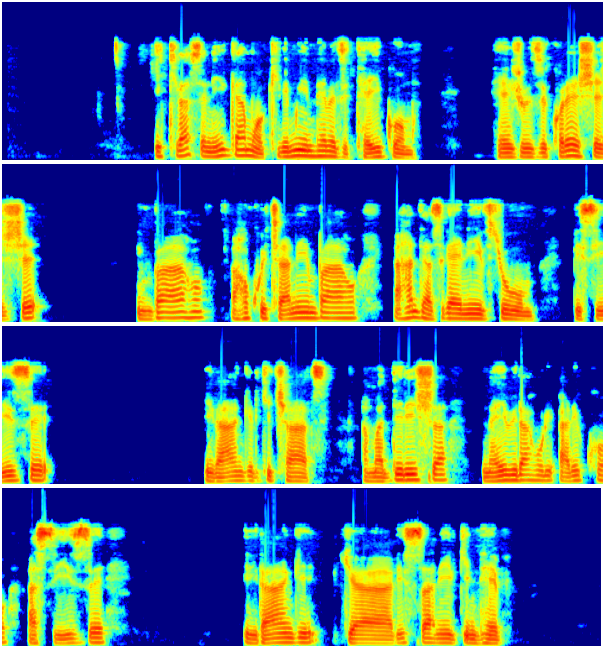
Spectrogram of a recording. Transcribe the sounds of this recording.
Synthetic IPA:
ikiɾaseniɡamŋokʰiɾimŋiːn̥e̞βe̞zitʰe̞ːjiɡo̞mŋe | he̞ːʒuɾuzikʰo̞ɾe̞ʃe̞d͡ʒe̞ | imbaːɦo̞ | aɦo̞kwiːt͡ʃaɾaniːmbaːho̞ | aɦaːndihasiɡaje̞niːvjuːma | βisize̞ | iɾaːŋɡiɾɟit͡ʃaːt͡si̥ | amadiɾiʃa | najiβiɾaɦuɾiʔaɾikʰo̞asize̞ | iɾaːŋɡiɾɟaːɾisaniɾɟin̥he̞βe

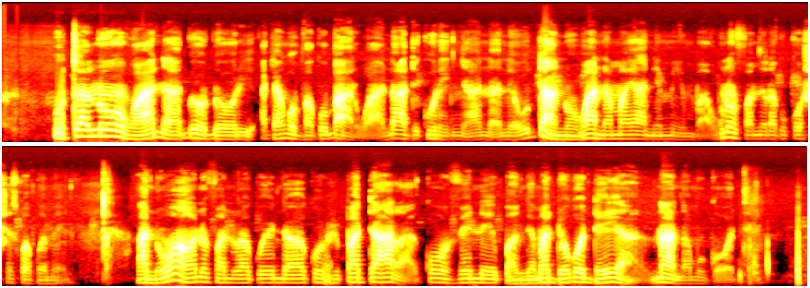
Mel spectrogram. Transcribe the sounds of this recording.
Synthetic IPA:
utanoɦwanaɗoɗoɾiat͡ʃaŋɡo̞b͡vakuɓarwa̰naːtikuɾeɲana̰ne̞utano̞ɦwanamajane̞mimba̰ṵno̞fanirakuko̞ʃe̞swakwemḛːni | ɦan̤uwaɦaano̞fanirakue̞ndakuʐipataɾa̰kove̞nekwaŋɡe̞madʱo̞kodʱe̞ja̰naːnamuɡʱo̰ːti̥

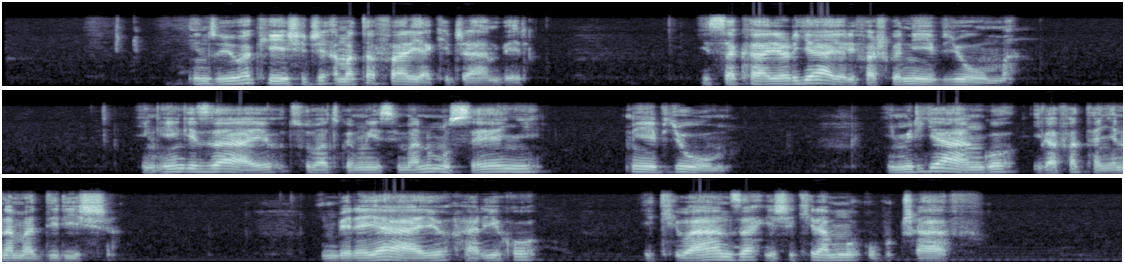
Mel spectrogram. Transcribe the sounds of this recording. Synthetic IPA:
inzujuːβakʰiʃid͡ʒe̞ʔamatafaɾijakid͡ʒaːmbe̞ɾe̞ | isakʰaɾiɾo̞ɾɟaːjo̞ɾifaʃwe̞niːvjuːma | iŋhiːŋɡizaːjo̞z̥uβat͡swe̞mŋiːsimanumuse̞ɲi | niːvjuːma | imiɾɟaːŋɡo̞iɾafatʰaɲe̞namadiɾiʃḁ | imbe̞ɾe̞jaːjo̞haɾiho̞ | ikʰiβaːnzaɡiʃikʰiɾamŋo̞ʔuβut͡ʃaːfu̥

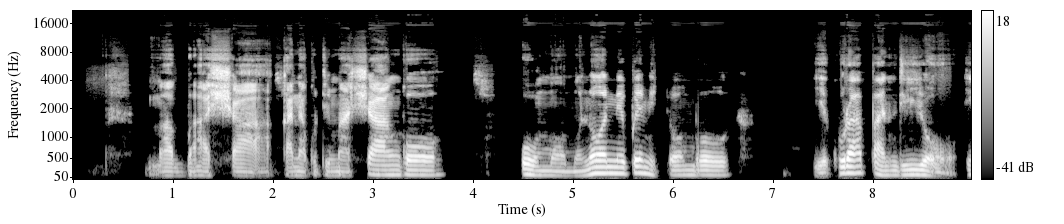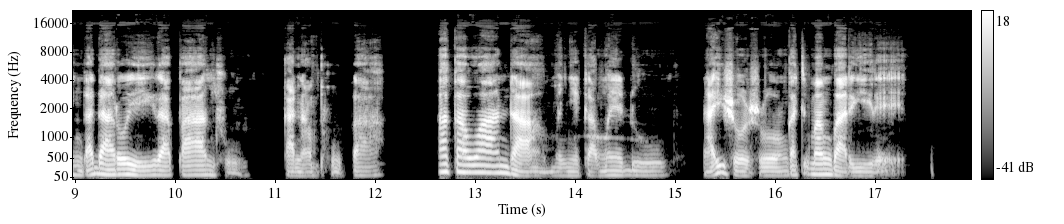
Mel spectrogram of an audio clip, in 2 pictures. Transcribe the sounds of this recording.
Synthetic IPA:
maɡʱwaʃakanakutimaʃaŋɡo | umumuno̞ːne̞kwe̞mito̞mbo̞ | je̞kuɾapandijo̞iŋɡaɗaɾo̞jeiɾapantʰu | kanampʰukaː | kawandamuɲikamwe̞ɗu | na̰iʐo̞ʐo̞ŋɡatimaŋɡwaɾiːɾe̞̰

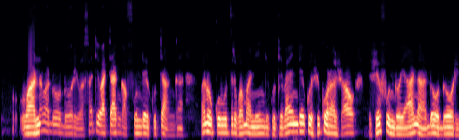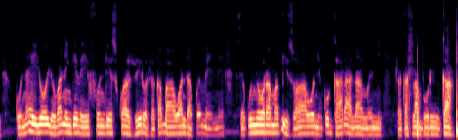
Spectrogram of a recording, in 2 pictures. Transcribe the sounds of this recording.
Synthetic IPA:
ʋanaʋaɗo̞ːɗo̞ɾiʋasatiʋataŋɡafundekutaːŋɡaʋano̞kuɾud͡zirwamaniŋɡikutiʋae̞nde̞kuʐiko̞ɾaʐaʋo̞ʐe̞fundo̞jaːnaːɗo̞ːɗo̞ɾikonaijo̞jo̞ʋane̞ŋɡe̞ʋe̞ifundiswaʐiɾo̞ʐakaɓaːwandakwe̞me̞ne̞se̞kuɲo̞ɾamaɓizoawo̞ne̞kuɡʱaɾanamwe̞ni | ʐ̥akaɬambuɾiːka

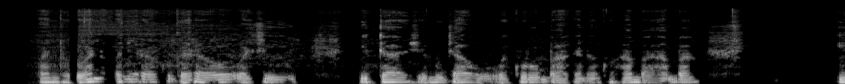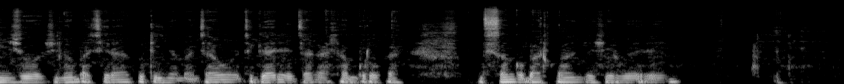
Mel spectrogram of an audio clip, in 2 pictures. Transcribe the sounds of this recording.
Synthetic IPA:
ʋantʰuʋano̞faniɾakuɡʱaɾawo̞wat͡ʃi | itaʐe̞mud͡ʒaɦowe̞kuɾumbakanakuɦambaɦamba | iʐo̞ʐino̞ɓat͡siɾakutiɲamad͡zaʋo̞d͡ziɡʱaɾe̞d͡zakaɬambuɾuka | d͡zisaŋɡo̞ɓatwaŋɡe̞ʐirwe̞ːre̞

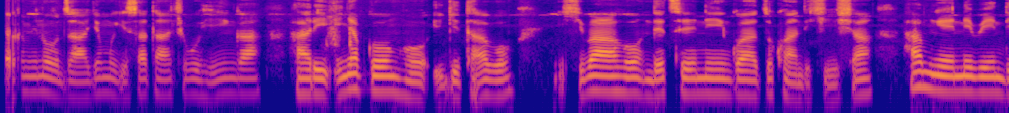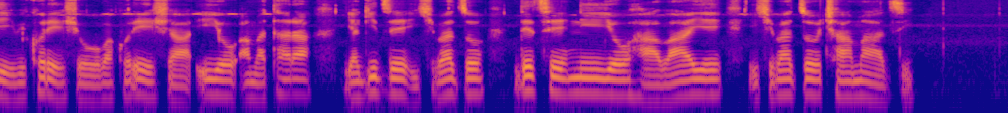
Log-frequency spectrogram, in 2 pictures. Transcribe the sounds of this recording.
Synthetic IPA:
jakaminuːzaɾɟo̞muɡisatat͡ʃuβuhiːŋɡahaɾiʔiɲab̚ɡo̞ːŋɦo̞ʔiɡitʰaβo̞ | ḭcʰiβaɦo̞nde̞t͡se̞niːŋɡwazo̞kwaːndikʰiːʃahamŋe̞niβiːndiβikʰo̞ɾe̞ʃo̞βakʰo̞ɾʔe̞ʃa̰ʔḭjo̞ʔamatʰaɾajaɡize̞icʰiβazo̞nde̞t͡se̞nijo̞ɦaβaːje̞ḭcʰiβazo̞t͡ʃaːmaːzḭ

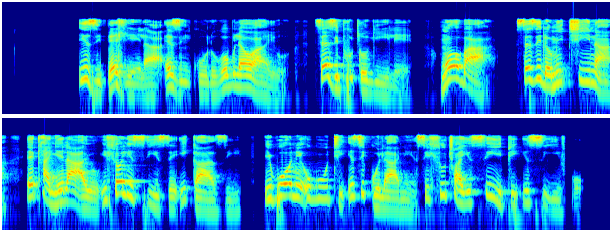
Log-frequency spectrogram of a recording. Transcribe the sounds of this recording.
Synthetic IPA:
izib̥ʱɛɮɛla̰eziŋkʼuluɣoβulawajɔ̰ | sezipʰuǀuɣilɛ̰ | ŋɔβa | sezilomit͡ʃʼina̰ | ɛkʰaŋɛlajɔʔiɬolisisɛʔiɡ̥ʱaziː | βɔnɛuɣutʰiʔisiɡ̥ʱulanɛ̰siɬut͡ʃʼwajisipʰiʔisiːfɔ̰

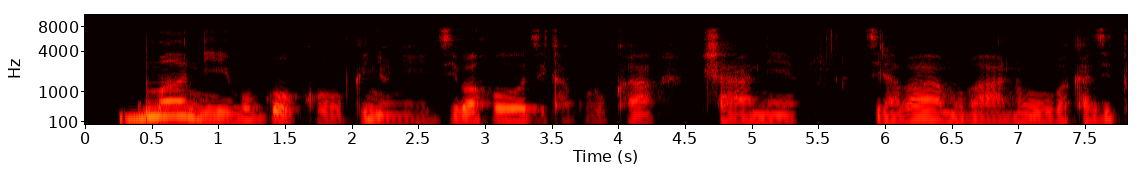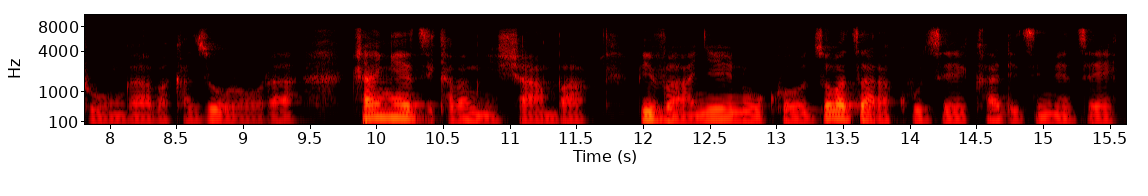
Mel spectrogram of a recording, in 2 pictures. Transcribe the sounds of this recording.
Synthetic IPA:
numanimub̚ɡo̞ːkʰo̞bɡiːɲuniziβaho̞zikʰaɡuɾukʰa | t͡ʃaːne̞ | z̥iɾaβamuβaːn̥huβakʰazitʰuːŋɡaβakʰazo̞ːɾo̞ɾat͡ʃaːŋ̥he̞zikʰaβamŋiːʃaːmbaβivaːɲe̞nuːkʰo̞zoːβazaːɾakʰuze̞kʰaːndizime̞ze̞

